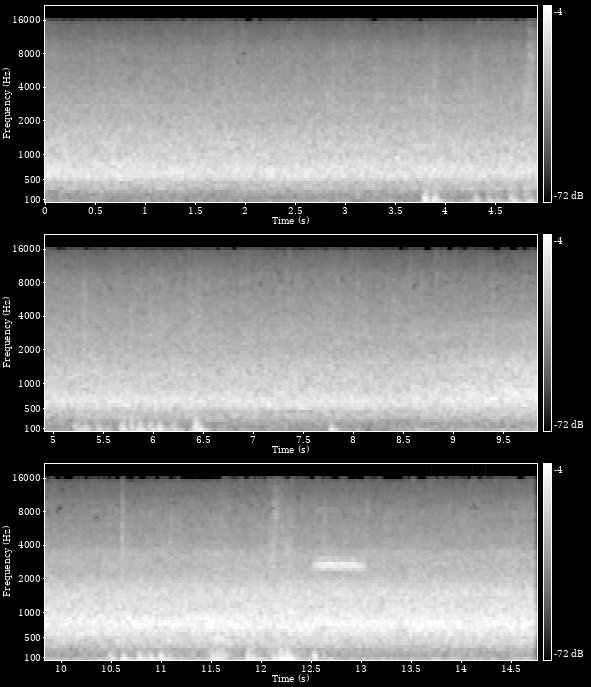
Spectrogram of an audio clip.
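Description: A large crowd roars steadily in a stadium, growing louder.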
